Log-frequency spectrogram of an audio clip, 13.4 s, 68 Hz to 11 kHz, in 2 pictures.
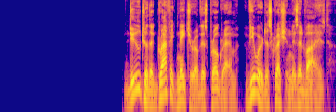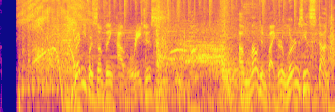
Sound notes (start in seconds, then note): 7.0 upbeat instrumental music; 9.8 crocodile snaps; 9.8 crowd gasps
